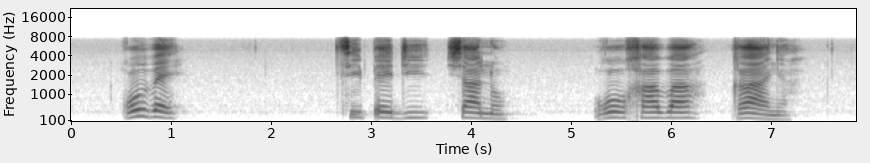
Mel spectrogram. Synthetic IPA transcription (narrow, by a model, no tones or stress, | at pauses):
ɣʊbɛ | t͡sʰɪpʼedi | ʃanɔ | ɣʊk͡xʰaba | ɣaːɲa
